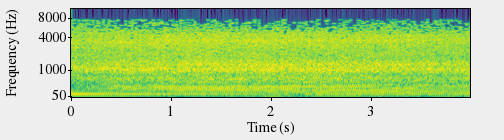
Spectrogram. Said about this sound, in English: Once the fan gets going, it will be even more important to communicate without words, as the fan makes talking or even shouting impossible.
